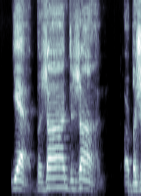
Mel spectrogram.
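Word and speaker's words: Bijan: People think it's Bejon. It is not Bejon. We've been calling him that ever since he touched down at Texas. It's Bjon Robinson." Bjon. Yeah. Bjon.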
